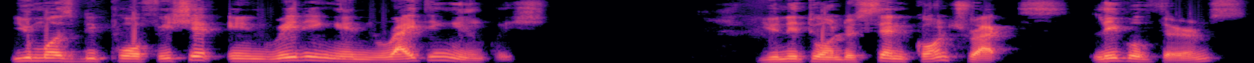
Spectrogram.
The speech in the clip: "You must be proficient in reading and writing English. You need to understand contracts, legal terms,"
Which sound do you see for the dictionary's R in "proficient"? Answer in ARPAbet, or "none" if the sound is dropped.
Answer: none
